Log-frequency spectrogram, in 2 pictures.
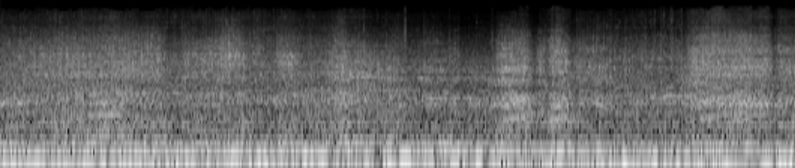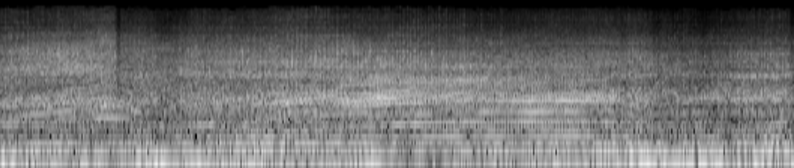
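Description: Demolition derby cars' engines running and revving under a steady low drone, the engine pitch climbing and falling twice, about three seconds in and again in the second half, with short bursts of noise between.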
